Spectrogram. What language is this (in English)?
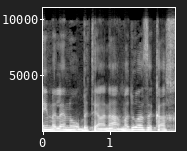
Hebrew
